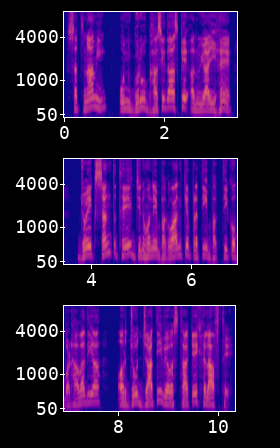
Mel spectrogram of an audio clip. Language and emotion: Hindi, neutral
